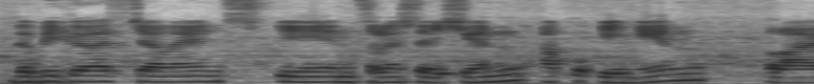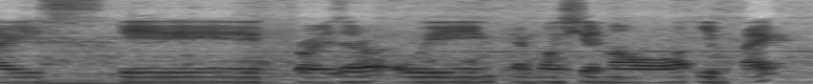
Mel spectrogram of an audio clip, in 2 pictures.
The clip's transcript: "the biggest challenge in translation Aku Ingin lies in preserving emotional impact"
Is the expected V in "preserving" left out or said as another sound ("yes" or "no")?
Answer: yes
